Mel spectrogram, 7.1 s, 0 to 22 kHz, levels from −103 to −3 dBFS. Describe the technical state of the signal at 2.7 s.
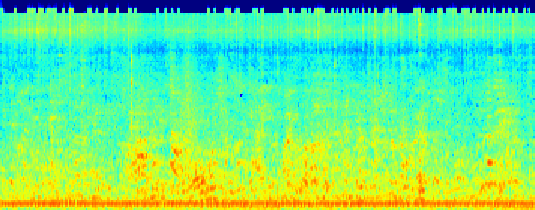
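At 2.7 s the sound carries clock slip clicks, which run from 0.10 s to 7.12 s. Ticks arrive roughly every 30 ms and merge into a soft rattle. The likely cause is two unsynchronised clocks around 700 ppm apart, each slip dropping or repeating one sample.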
